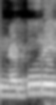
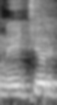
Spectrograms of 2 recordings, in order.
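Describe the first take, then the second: First: It is said with a t sound in the middle. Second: It is said with a ch sound in the middle.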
